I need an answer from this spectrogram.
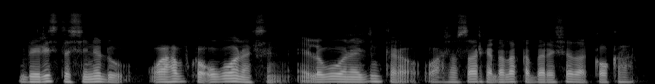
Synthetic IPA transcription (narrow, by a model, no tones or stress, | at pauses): bɛːɾɪst̪ʰɐʃɪnɐdʊ̰ | wʔɑːɦɐbkʰɐʔʊɣʊwɐnaːɡsɐnɛ̰ːlɐɣʊwɑnaːt͡ʃɪŋkʰɐɾɔ̰wɑħsɔːsaːrkʰɐɖɐlɑqɑbɛɾɛʃɐðɐkʰɔːkʰɐɦɐ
